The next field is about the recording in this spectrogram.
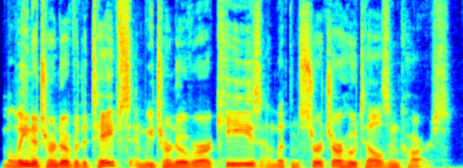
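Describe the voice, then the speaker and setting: A man's voice: mid-range voice, lively intonation, fairly quick, natural voice. A man playing a wry, guarded young theatre worker in an adventure game, speaking conversationally. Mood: matter-of-fact. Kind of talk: scripted adventure game dialogue.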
